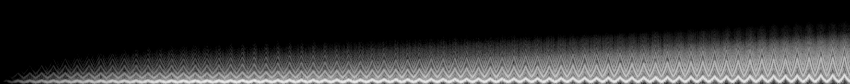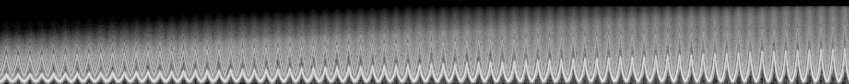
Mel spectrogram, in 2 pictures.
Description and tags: Wobbly Pitch Modulation Riser
This is a 127 BPM, 9 bars, C-scaled uplifting effect I created in Cubase with Synth1. I didn't tweaked it too much so you can work on it to fit it in your mix.
Have fun!
127, BPM, Digital, Effect, Synth, Synthesizer, Transition, Uplift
